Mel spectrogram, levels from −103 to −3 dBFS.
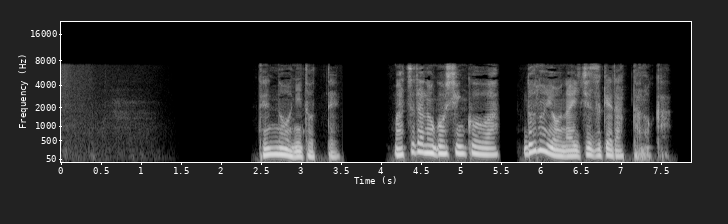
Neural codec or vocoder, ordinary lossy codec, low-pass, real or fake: none; none; 7.2 kHz; real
